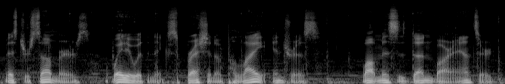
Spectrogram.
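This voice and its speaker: A man reading a short story aloud as narrator, in expressive scripted storytelling. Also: a bass voice, brisk, creaky, faint music behind. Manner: expressive, acts out dialogue.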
